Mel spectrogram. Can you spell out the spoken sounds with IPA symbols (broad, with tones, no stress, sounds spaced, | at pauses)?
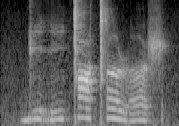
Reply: ɡ i˩˧˩ r i˩˧˩ ǀ ɑ˥˧ ǀʰ ʌ˥˧ ɹ ʌ˩˧˩ ʂ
